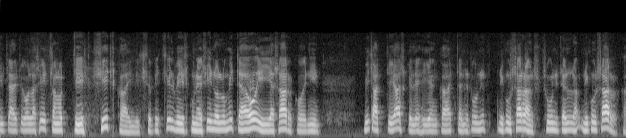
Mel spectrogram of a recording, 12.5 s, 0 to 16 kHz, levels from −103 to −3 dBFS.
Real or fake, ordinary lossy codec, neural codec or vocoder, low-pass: real; none; none; 7.2 kHz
